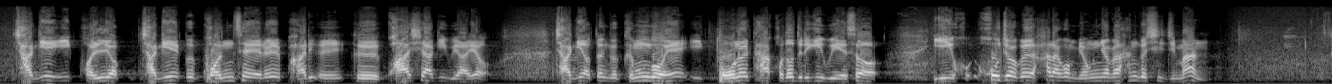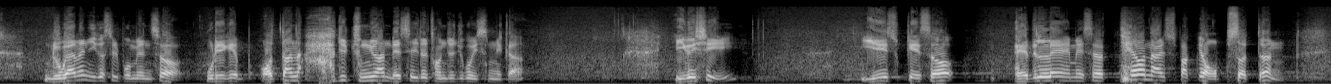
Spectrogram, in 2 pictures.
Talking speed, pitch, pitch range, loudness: 250 characters per minute, 170 Hz, 150-185 Hz, -15 LUFS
